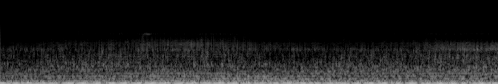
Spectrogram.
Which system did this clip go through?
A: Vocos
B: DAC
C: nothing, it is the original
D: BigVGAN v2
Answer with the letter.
D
